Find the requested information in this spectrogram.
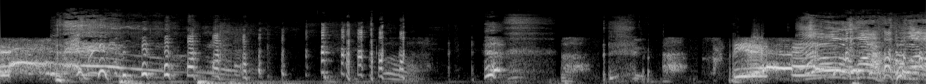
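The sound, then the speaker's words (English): A man grunts while working out on a leg machine, the sound breaking into choppy, stuttering vocal bursts with short gaps, before closing on a loud, sustained high-pitched squeal. “Okay, on this one, end it with like a high squeal at the end of it. Okay. All right, grunt number 9.”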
